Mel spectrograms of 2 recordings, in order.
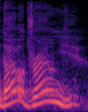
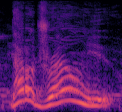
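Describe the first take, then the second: First: Said in the usual way. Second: "That'll" leaned on, the whole line drawn out slowly; slow emphatic repeat. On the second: Shown as a demonstration. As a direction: land "That'll drown you" slowly, word by word. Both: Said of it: "repeats for emphasis".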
